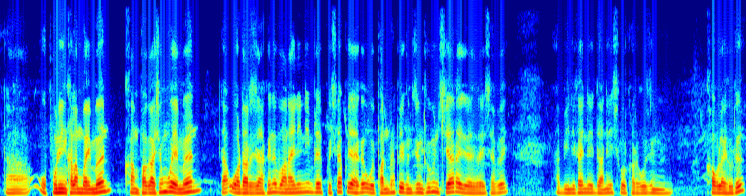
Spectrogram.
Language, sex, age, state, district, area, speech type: Bodo, male, 60+, Assam, Chirang, rural, spontaneous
